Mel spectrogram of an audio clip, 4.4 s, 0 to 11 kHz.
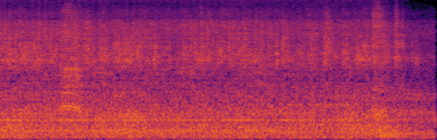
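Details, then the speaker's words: Lift roller drive after fitting new gears (18 one side, 19 the other) via gear adaptor change: steady unbroken mechanical rumble with faint gear chatter, roller now turns continuously instead of the earlier stop-start rotation; normal. "இப்போ பாருங்கள், அப்படியே கண்டினியூவாக சுற்றுது பாருங்கள்."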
